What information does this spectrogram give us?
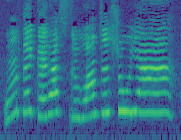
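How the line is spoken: Shouting. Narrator (Chinese): 杰克大喊

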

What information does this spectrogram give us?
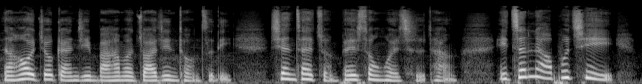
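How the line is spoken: Admiring praise. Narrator (Chinese): 佩特娜拉忍不住赞叹

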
